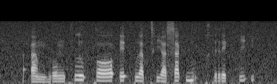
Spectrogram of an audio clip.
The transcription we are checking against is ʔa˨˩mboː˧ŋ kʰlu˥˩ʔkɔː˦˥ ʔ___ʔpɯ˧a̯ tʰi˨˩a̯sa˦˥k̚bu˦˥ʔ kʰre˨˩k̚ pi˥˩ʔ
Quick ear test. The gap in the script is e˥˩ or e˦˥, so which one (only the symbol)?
e˥˩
